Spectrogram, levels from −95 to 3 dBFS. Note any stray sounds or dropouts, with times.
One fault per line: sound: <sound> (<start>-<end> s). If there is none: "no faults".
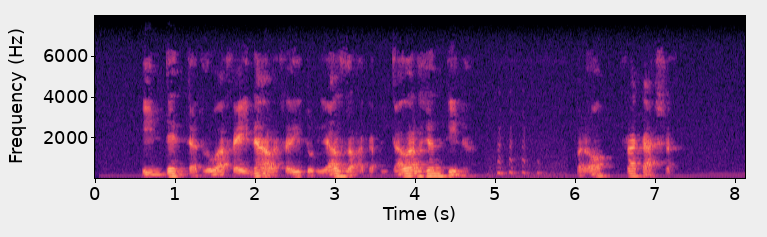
sound: laugh (5.0-5.8 s)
